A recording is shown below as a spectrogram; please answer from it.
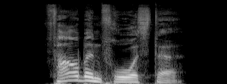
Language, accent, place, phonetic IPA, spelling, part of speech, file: German, Germany, Berlin, [ˈfaʁbn̩ˌfʁoːstə], farbenfrohste, adjective, De-farbenfrohste.ogg
- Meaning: inflection of farbenfroh: 1. strong/mixed nominative/accusative feminine singular superlative degree 2. strong nominative/accusative plural superlative degree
